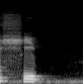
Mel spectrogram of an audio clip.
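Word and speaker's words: 십: हैं खूद नाइन को इसे हम कहते हैं शिप न यह ह है इसे हम कहते हैं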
